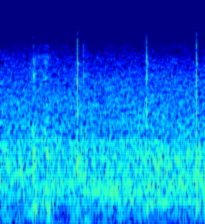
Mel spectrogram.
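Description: About five sharp, short clicks at irregular spacing over a steady background hiss, the loudest near the end.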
